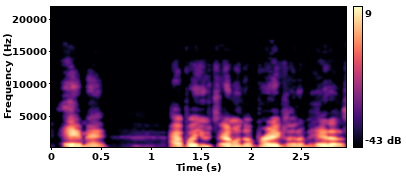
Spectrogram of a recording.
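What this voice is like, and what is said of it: Mexican accent. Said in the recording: “like a Mexican in an accent.”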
